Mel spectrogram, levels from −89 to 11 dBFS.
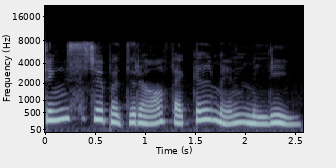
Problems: constant background noise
